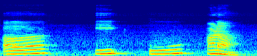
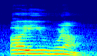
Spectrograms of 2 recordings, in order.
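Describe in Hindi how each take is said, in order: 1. हर ध्वनि रुक-रुक कर अलग-अलग बोली जाती है। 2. ध्वनियाँ बिना रुके जल्दी-जल्दी एक साथ जुड़ जाती हैं। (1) "ऐसे नहीं पढ़ेंगे" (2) "शीघ्रता से इसको हम ऐसे पढ़ेंगे"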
